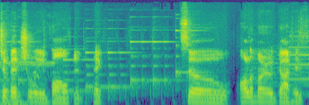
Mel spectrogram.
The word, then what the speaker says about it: Olimar: Olimar is Mario backwards.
